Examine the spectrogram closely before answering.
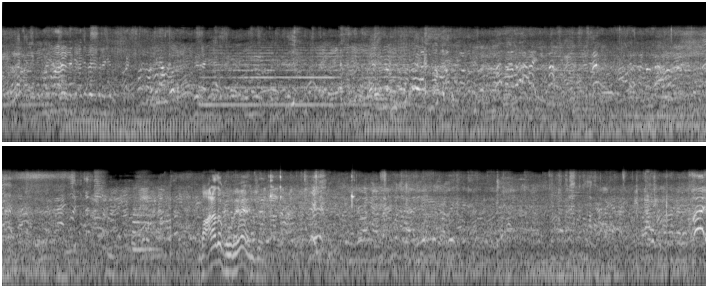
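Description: A large crowd of young men chatter and call out all around, outdoors.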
